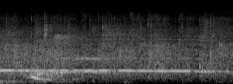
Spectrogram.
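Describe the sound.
Audience applause, steady and continuous for a couple of seconds, a dense patter of clapping with a thin, sustained tone running over it.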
